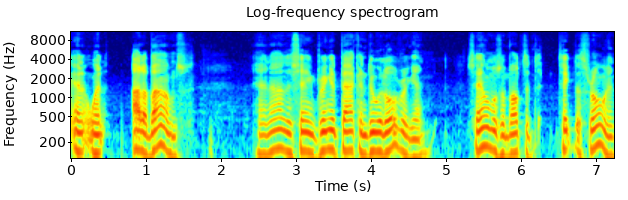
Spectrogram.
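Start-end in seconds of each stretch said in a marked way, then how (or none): none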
